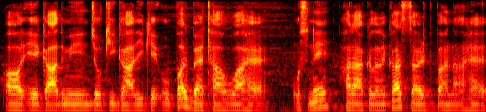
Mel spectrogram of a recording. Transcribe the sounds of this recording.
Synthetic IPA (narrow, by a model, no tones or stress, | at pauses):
ɔːɾeːkaːd̪mid͡ʒoːkiɡaːɾikeʔuːpəɾbɛːʈʰaɦʊaɦɛː | ʊsnehɐɾaːkləɾkasəɾʈpəɦnaɦɛː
